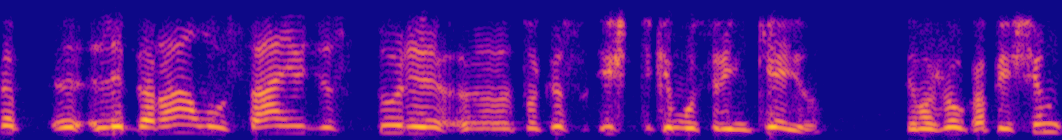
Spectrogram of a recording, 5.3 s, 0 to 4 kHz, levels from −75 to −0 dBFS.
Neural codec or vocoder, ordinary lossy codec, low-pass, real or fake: none; Opus, 24 kbps; 3.6 kHz; real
